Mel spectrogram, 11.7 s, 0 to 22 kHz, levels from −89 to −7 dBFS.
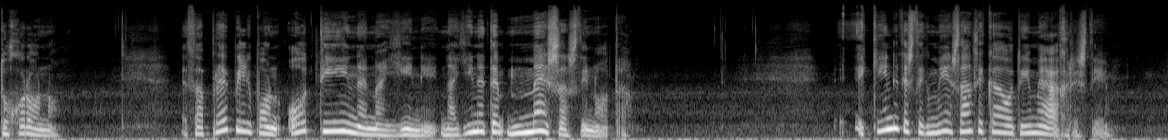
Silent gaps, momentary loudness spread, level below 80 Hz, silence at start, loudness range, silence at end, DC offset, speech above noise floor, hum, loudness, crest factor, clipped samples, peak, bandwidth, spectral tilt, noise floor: none; 16 LU; -48 dBFS; 0 s; 7 LU; 0 s; under 0.1%; 23 dB; none; -22 LUFS; 16 dB; under 0.1%; -6 dBFS; 16.5 kHz; -6 dB/octave; -44 dBFS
